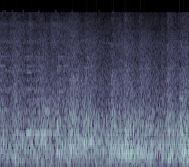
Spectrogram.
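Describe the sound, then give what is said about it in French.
A train rolls along the rails with a steady, dense rumble and a faint rhythmic clatter of wheels, with no voices over it. “Le train et la navigation à vapeur faciliteront les déplacements.”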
